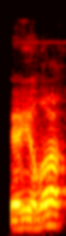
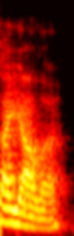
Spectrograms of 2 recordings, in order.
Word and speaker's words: Ayala: Ayala? No, I didn't get that right. Pronounce it for me again, please. It's Ayala.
